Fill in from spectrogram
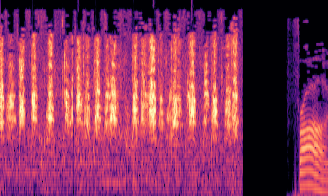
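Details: Duck giving a fast series of rasping quacks for about three seconds; after a short silence a different, tonal, wavering sound follows.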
